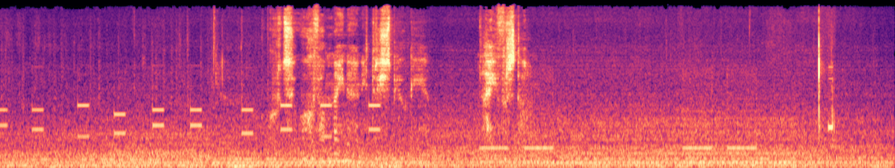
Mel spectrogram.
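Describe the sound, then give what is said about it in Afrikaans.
A rapid string of dialing beeps from a phone keypad as someone calls their father back, followed later by a couple of longer, lower ringback tones, all over a constant low rumble like a car interior. “Laat ek vir Pa terugbel.”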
